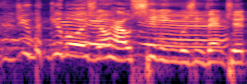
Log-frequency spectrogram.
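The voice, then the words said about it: Imitates another person's voice. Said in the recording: “Good impression. Lorne Michaels, like he's here.”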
